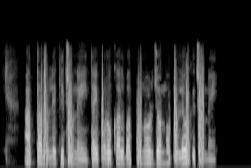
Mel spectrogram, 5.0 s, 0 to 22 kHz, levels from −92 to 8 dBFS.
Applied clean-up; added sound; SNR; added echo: none; none; none; none.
